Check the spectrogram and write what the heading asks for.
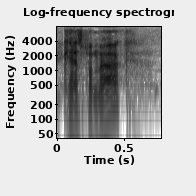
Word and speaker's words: Caspar Mørch: My name is Caspar Mørch.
